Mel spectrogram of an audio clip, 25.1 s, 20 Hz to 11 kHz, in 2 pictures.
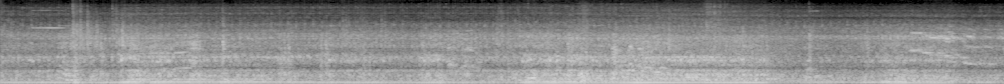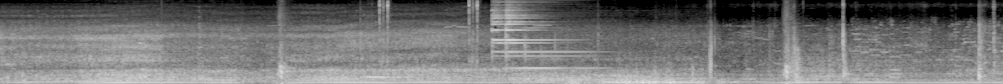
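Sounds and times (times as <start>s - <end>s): diesel engines droning: 0.0s - 25.0s
sharp clicks: 17.0s - 17.5s, 18.3s - 18.7s
short bell-like ding: 18.7s - 20.4s.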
